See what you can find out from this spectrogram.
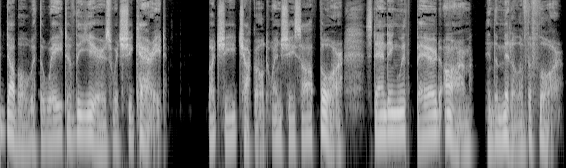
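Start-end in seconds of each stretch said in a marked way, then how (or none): none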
